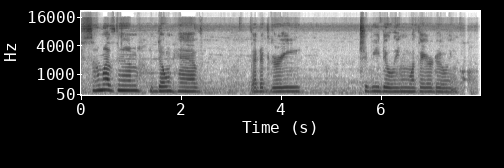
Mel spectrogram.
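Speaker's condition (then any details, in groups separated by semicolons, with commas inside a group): Cerebral palsy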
